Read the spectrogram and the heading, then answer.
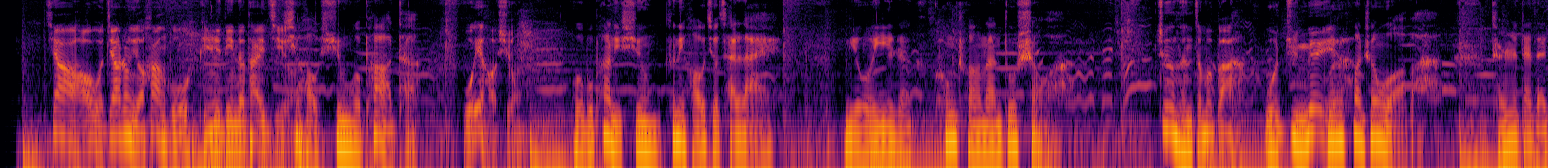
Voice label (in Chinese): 广播剧; 你妻好凶我怕他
